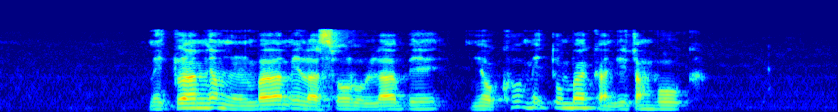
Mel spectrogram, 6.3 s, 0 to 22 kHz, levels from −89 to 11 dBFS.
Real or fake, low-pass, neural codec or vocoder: fake; 7.2 kHz; codec, 16 kHz, 8 kbps, FunCodec, trained on LibriTTS, 25 frames a second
